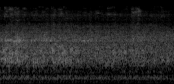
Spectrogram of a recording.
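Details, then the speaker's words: Drive-by-wire throttle body on AEM Infinity ECU, ignition on, engine off, during PID tuning with proportional gain raised to 8: steady high-pitched buzzing as the throttle plate flutters and oscillates wildly, also visible on TPS log; gain too high. "probably can hear that as well and if you could look at my throttle bodies on my throttle body plate like I am right now it's just going crazy and you can see it on the log right here as well"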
